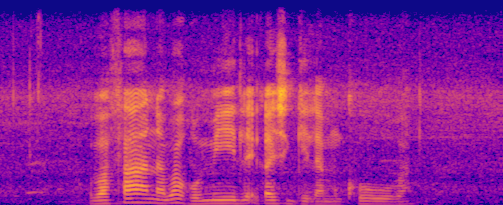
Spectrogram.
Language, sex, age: Tsonga, male, 23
